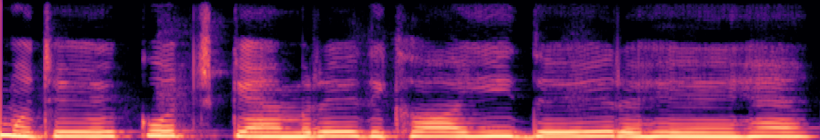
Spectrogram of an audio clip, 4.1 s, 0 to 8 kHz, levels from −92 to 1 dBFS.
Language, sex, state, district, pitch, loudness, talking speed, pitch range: Hindi, female, Madhya Pradesh, Katni, 250 Hz, -9 LUFS, 100 wpm, 245-260 Hz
